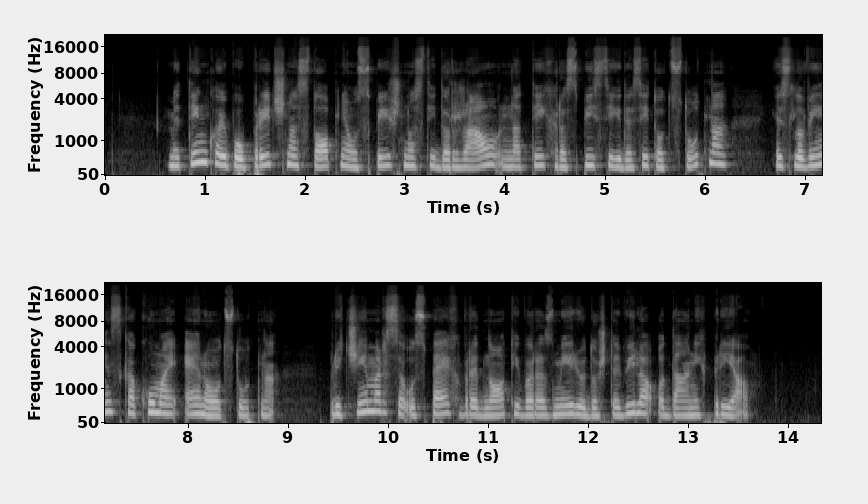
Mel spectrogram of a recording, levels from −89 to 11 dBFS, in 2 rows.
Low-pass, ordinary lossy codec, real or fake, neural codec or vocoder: 19.8 kHz; Opus, 32 kbps; real; none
